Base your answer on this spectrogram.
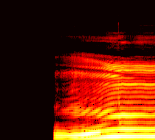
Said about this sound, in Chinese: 嗯，水牛狂吼了一声，我赶紧堵上耳朵，感觉周围的地面都在颤抖，半山腰的积雪都扑簌扑簌落了下来。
